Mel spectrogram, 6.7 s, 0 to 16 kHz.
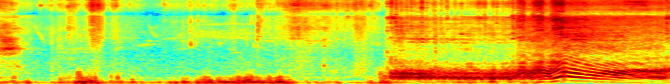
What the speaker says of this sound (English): Let's see how that 4910 can do a crosscut.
